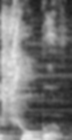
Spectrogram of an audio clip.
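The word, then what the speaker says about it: ਸ਼ੁਭ: ध्यान रखो जी असीं पाठ उच्चारण किया शुभ ससे पैर बिंदी लगा के पाठ उच्चारण करांगे शुभ।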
